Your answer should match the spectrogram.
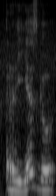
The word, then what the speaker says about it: riesgo: and men's risk and in this last case word you have to pronounce riesgo as if it was a double r because it at the beginning of the word the letter s in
